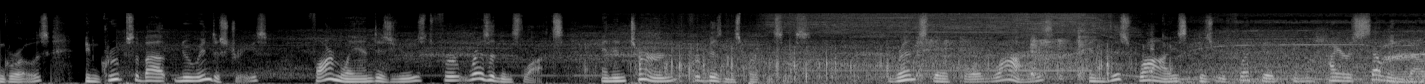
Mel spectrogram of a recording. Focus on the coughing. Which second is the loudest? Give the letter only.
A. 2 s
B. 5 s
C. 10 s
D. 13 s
C.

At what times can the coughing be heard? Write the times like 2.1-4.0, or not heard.
9.2-11.1.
